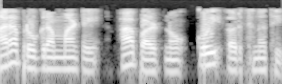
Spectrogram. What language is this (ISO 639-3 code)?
guj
